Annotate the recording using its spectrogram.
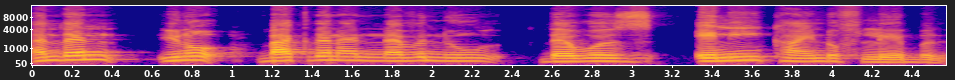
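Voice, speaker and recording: A man's dark, mellow tone. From India, Bengaluru. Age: 20s. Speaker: drag performer and choreographer. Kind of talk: talk to an audience.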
